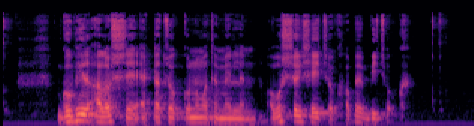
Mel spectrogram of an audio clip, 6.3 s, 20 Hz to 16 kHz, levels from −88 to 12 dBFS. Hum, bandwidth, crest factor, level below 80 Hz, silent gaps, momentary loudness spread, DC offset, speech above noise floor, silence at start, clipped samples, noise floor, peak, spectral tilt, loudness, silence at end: none; 11.5 kHz; 20 dB; -56 dBFS; none; 23 LU; under 0.1%; 28 dB; 0.05 s; under 0.1%; -55 dBFS; -8 dBFS; -4 dB/octave; -27 LUFS; 0.45 s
